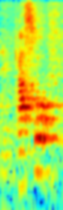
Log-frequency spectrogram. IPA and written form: Newcæstle (Newcastle)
